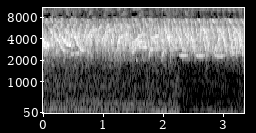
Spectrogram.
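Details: Canary flock song recorded to mimic a singing competition atmosphere and toughen birds for contests; continuous high chatter of overlapping trills and sweeping notes, with a few clear whistled tones toward the end over a low steady hum.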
